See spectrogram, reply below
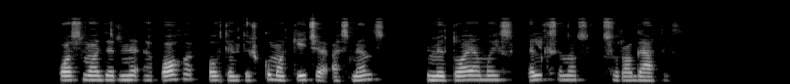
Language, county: Lithuanian, Vilnius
